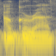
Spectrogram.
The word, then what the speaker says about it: Alcaraz: So we're hoping for a repeat Alcaraz. of Alcaraz. Alcaraz. Like it ends with a TH. Alcaraz.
